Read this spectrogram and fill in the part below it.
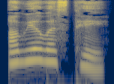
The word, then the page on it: ಅವ್ಯವಸ್ಥೆ: avyavasthe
